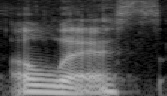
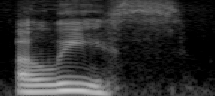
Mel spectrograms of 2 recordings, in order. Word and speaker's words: Elise: pronounce her name cuz Lauren always says Alys. I thought it was Alice. So Lauren texted her while we were at Polycon and it's Elise.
